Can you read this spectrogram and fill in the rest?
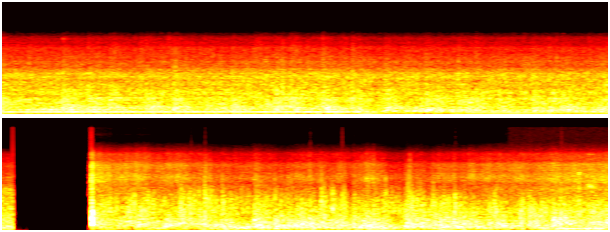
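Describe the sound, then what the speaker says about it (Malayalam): Strong wind buffeting the microphone at Golden Bay beach in Malta, a constant loud rumbling roar with surf washing beneath it, briefly cut to silence partway before resuming just as strongly. "അത്യാവശ്യം നല്ല കാറ്റും നല്ല തിരമാലയുണ്ട്."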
